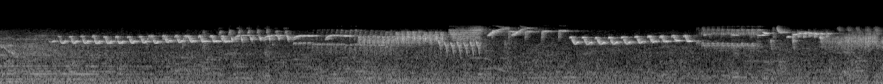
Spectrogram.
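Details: Sustained singing of F1 hooded siskins from Colombia: long buzzy, rattling trills interspersed with sweeping slurred notes and chirps, continuous high twittering throughout.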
